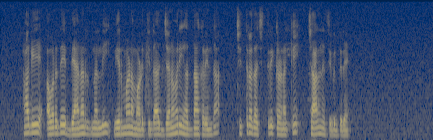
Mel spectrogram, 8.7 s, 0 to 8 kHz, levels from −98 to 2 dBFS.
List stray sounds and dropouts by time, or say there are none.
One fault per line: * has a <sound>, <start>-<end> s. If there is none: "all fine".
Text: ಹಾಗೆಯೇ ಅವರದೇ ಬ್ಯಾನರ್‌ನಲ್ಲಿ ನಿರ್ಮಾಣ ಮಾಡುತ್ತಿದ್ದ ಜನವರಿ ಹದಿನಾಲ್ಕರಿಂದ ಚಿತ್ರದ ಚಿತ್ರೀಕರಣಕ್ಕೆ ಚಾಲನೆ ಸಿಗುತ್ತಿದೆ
all fine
